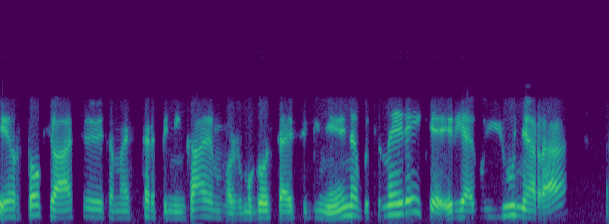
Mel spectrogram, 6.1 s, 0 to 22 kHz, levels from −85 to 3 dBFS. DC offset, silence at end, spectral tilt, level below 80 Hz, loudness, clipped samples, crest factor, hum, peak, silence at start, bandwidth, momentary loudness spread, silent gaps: under 0.1%; 0.45 s; -9 dB/octave; -70 dBFS; -24 LUFS; under 0.1%; 18 dB; none; -6 dBFS; 0 s; 3.9 kHz; 9 LU; none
